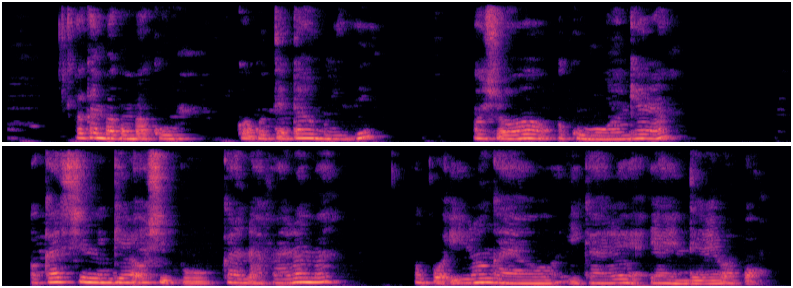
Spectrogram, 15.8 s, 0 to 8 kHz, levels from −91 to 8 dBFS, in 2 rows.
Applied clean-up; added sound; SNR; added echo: none; none; none; reverberation time 0.2 s.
